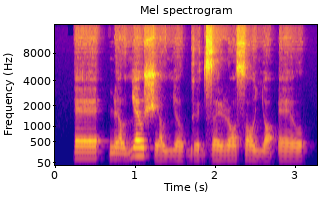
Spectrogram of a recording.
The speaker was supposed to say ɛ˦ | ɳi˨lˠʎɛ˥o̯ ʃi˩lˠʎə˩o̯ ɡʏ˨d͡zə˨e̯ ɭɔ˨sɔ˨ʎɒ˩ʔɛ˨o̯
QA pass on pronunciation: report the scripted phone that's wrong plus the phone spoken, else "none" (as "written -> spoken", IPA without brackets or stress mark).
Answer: none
